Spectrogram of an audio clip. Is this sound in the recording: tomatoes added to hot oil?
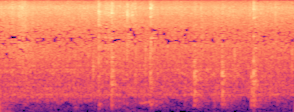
yes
